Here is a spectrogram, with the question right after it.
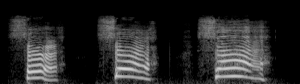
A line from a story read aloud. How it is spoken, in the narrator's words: the boy screeched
